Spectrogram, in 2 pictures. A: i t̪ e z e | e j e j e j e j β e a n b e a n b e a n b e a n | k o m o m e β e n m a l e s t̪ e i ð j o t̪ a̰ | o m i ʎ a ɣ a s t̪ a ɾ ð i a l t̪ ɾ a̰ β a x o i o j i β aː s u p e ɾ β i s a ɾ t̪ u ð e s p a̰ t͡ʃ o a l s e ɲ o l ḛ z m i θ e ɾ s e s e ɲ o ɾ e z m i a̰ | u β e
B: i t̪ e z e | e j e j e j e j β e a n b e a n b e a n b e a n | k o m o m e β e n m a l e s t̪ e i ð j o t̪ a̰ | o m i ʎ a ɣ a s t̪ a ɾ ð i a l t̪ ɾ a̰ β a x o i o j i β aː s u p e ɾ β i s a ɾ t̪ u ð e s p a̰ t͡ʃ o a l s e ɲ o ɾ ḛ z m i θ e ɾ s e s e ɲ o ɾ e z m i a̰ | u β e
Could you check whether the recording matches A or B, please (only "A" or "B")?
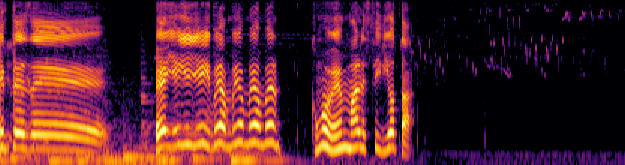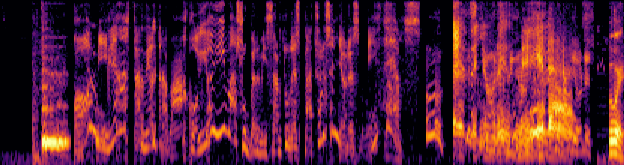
B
